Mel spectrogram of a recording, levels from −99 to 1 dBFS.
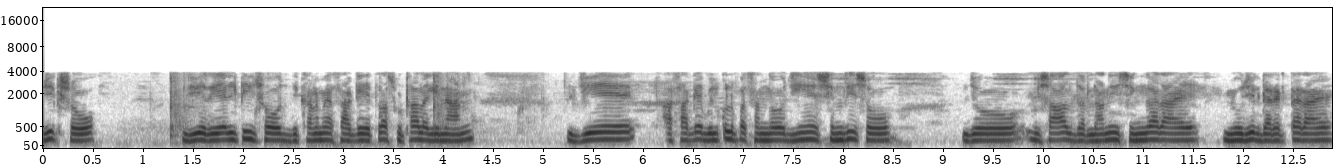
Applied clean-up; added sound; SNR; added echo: none; Bathtub (filling or washing) / Water / Splash, splatter; 19 dB; none.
